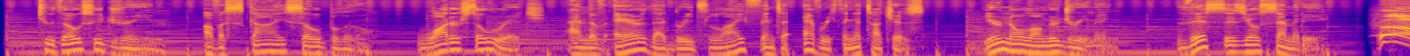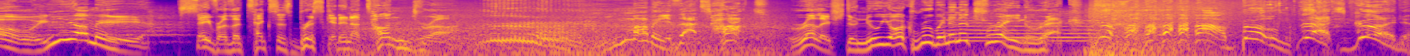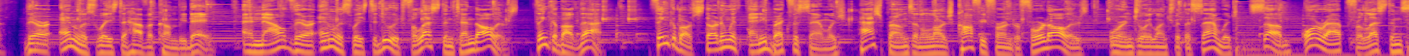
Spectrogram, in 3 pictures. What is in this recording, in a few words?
Commercial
